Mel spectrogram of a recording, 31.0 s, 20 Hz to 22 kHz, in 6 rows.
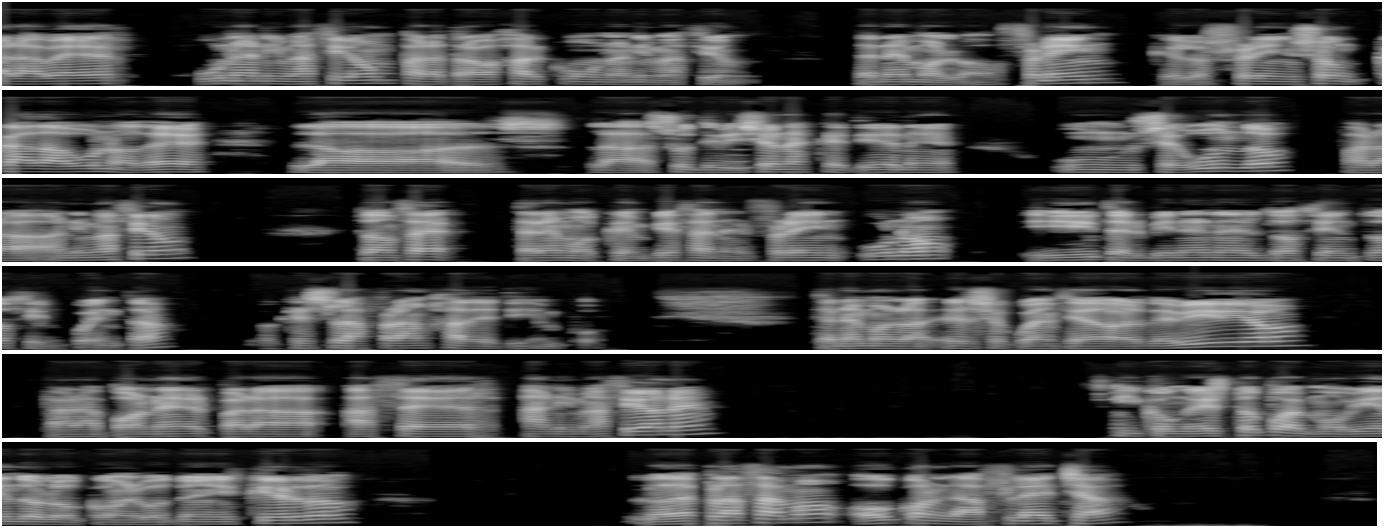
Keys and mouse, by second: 24.8 click, 29.3 Right, 30.1 Left.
